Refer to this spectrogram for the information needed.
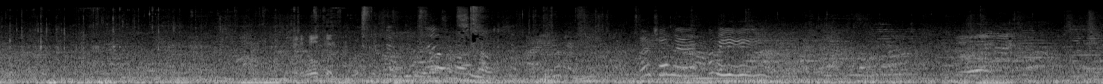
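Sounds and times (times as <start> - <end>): voices of passers-by: 0.0 - 11.0.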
